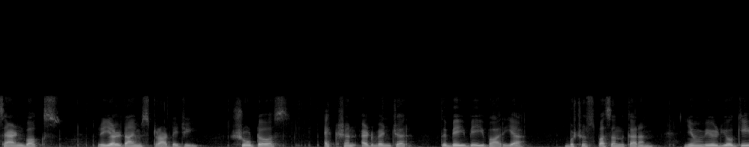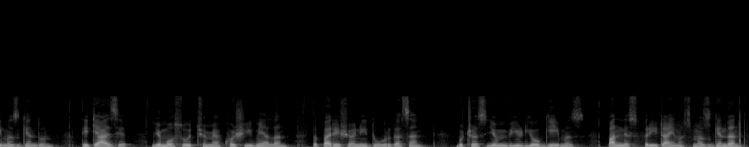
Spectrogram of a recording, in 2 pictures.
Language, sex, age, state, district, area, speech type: Kashmiri, male, 18-30, Jammu and Kashmir, Anantnag, rural, spontaneous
